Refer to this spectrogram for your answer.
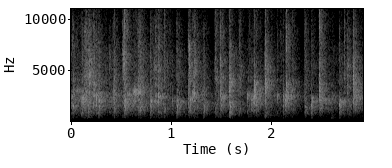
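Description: A few people clap together in a brisk, steady burst of applause lasting several seconds, the claps dense and overlapping with crisp bright attacks and no talking.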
